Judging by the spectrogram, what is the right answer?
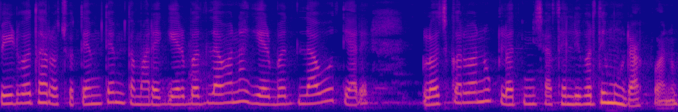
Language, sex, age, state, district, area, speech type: Gujarati, female, 18-30, Gujarat, Rajkot, rural, spontaneous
